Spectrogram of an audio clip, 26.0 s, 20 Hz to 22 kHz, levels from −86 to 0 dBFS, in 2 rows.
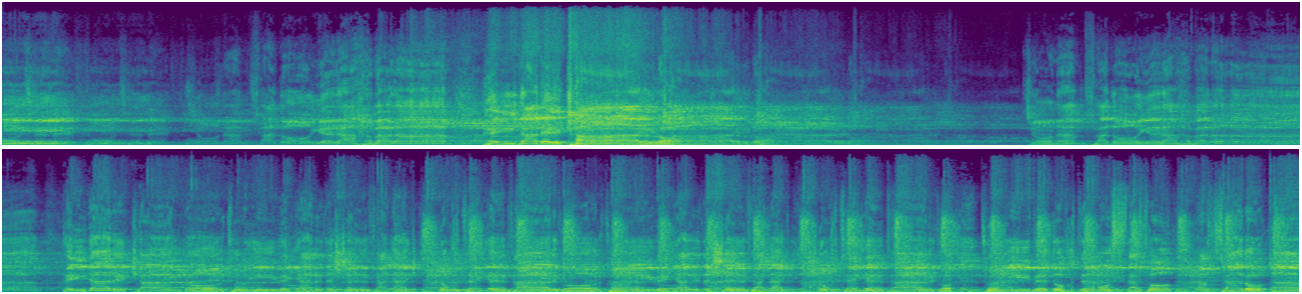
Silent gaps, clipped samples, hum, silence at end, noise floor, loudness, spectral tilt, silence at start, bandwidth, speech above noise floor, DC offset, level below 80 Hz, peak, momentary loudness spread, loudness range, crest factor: none; under 0.1%; none; 0 s; -36 dBFS; -12 LUFS; -2 dB/octave; 0 s; over 20 kHz; 23 dB; under 0.1%; -42 dBFS; 0 dBFS; 16 LU; 11 LU; 14 dB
